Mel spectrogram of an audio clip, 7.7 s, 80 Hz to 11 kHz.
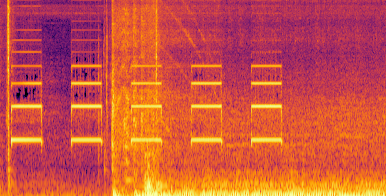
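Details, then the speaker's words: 1997 Jeep Wrangler TJ after fixing no fuel pressure by cutting out and splicing a faulty plug, restoring power to the fuel pump; low fuel in tank: warning chimes, a short crank, quick catch and a steady, even idle with no misses. "so that's it that's what got this thing running I'll crank it up for you real quick"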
